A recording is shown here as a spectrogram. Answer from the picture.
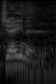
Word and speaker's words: Janan: It's Janan. Janan? Janan is the Janan, pronunciation. okay. I assumed the J would have been silent automatically here.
